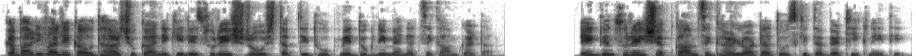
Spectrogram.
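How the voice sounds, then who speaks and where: A woman's voice: lowish voice, animated, moderate pace, darkish tone, dull audio. A woman narrating a scripted moral story as a storyteller.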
